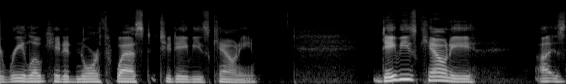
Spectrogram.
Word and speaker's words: Daviess: were expelled they relocated Northwest to davies's County davies's County uh is not spelled like that it is spelled with two s's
